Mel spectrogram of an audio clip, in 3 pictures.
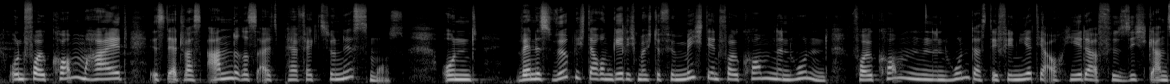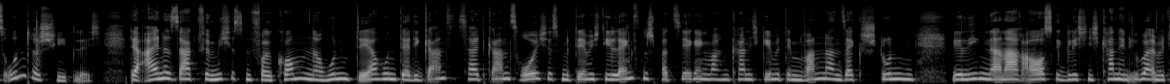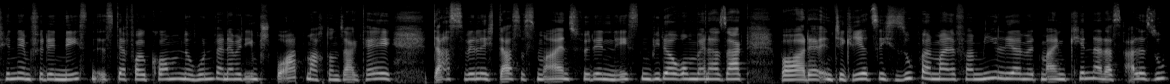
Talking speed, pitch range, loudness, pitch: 200 wpm, 225-255 Hz, -30 LUFS, 240 Hz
